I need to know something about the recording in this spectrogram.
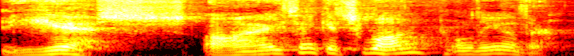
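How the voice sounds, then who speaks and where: An actor playing a worried, candid manager of a struggling theater in a radio mystery, talking in a chatty, slightly hesitant way. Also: male voice, medium pitch, sing-song, slow. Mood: doubtful. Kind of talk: radio mystery drama acting.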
